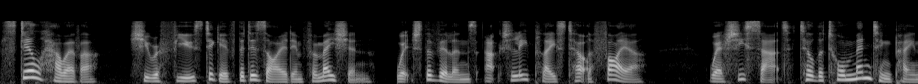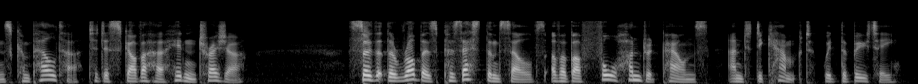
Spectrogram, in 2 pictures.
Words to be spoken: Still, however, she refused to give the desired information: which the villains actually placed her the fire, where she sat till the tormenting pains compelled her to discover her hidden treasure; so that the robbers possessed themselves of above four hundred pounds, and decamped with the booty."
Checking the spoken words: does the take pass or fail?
pass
